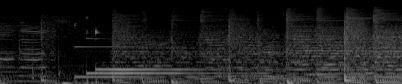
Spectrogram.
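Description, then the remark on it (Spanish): A bright, chiming electronic jingle like a messaging notification tone, with sustained ringing notes over a steady rhythmic beat, loud with no talking; the sound used for contacts through WhatsApp. “Ese es el sonido de los contactos con nuestro WhatsApp”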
